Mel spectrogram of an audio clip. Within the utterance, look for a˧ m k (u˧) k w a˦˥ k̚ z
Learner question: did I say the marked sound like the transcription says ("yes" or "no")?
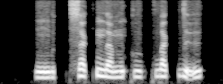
yes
